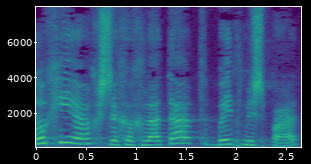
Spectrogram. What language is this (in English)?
Hebrew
